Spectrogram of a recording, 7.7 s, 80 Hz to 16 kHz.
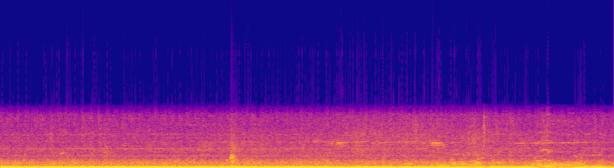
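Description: Maserati MC12's 6.0-litre V12 idling steadily, with a few brief wavers in engine pitch near the end.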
